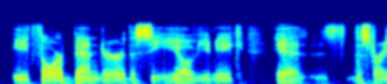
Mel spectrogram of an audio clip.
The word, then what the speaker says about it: UNYQ: this event is called unique it's spelled It's Kind of a Funny spelling here it's unyq pronounced unique 3D printed prosthetic covers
